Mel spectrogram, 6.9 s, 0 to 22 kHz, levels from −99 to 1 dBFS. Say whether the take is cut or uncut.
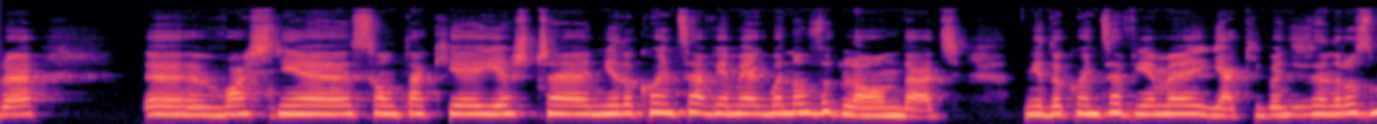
uncut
